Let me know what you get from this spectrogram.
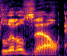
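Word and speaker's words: Lil Xxel: It's featuring Lil Zell, which is spelled XXEL. Am I right on the spelling? – Yes, sir. – XXEL, but it's pronounced Lil Zell and Chance the Rapper.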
